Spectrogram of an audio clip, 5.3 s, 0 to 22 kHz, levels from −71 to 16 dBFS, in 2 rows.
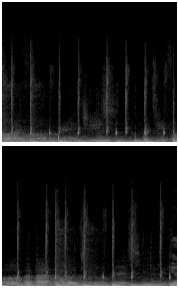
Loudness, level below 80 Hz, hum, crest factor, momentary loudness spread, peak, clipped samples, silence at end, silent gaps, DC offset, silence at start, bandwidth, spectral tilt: -27 LUFS; -32 dBFS; none; 12 dB; 4 LU; -14 dBFS; under 0.1%; 0 s; none; under 0.1%; 0 s; 16.5 kHz; -6.5 dB/octave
